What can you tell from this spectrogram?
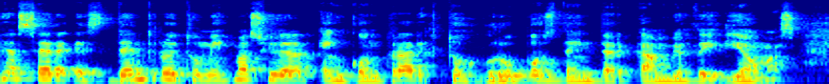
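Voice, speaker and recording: A man talking very fast at a fairly high pitch, ordinary pitch variation, noticeable noise in the background. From Venezuela, Caracas (childhood), teens and adulthood abroad. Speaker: English teacher, language YouTuber. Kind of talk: tutorial.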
